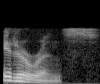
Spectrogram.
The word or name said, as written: iterance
